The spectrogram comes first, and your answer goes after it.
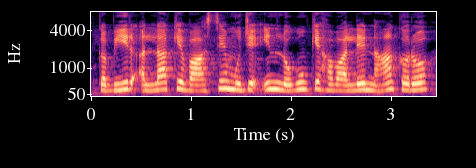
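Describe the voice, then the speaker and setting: A tearful young mother begs and sobs in a storybook tale, as a woman narrator puts her on. The voice sits a little high and pleads through tears. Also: steady tone, a bit bright, close to an everyday voice. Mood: pleading. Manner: pleading, sobbing delivery.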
